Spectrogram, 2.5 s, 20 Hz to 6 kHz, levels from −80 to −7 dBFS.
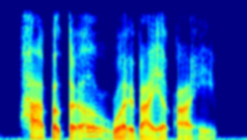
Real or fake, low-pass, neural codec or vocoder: fake; 5.4 kHz; autoencoder, 22.05 kHz, a latent of 192 numbers a frame, VITS, trained on many speakers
